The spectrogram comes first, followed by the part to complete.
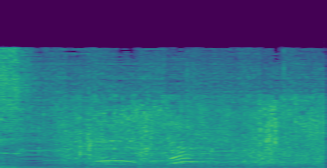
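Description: A short music sting with a whoosh at the start as the countdown graphic comes up, then arena crowd noise and indistinct voices.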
